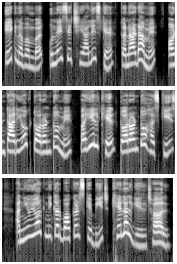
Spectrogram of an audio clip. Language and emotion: Maithili, neutral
